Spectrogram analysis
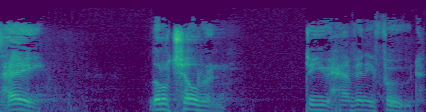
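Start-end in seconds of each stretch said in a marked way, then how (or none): none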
